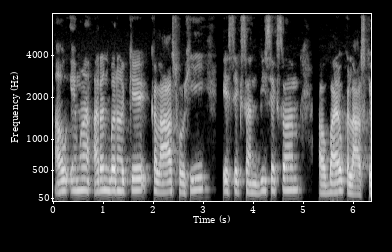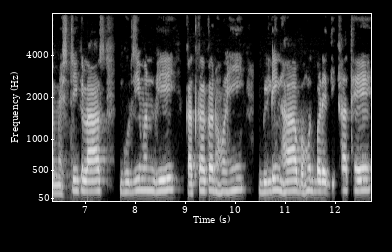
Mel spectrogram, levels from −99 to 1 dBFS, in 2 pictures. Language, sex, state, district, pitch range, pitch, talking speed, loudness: Chhattisgarhi, male, Chhattisgarh, Jashpur, 160-180 Hz, 170 Hz, 140 wpm, -17 LUFS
